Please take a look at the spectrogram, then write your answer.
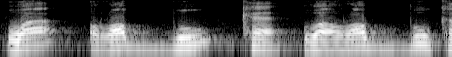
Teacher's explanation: را پر زبر ہے، را کو پر کر کے پڑھیں گے، با مشدد ہے، جماؤ کے ساتھ پڑھیں گے۔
